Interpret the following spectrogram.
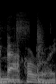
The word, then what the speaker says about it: McElroy: I had a friend with the last name McElroy who pronounced it the way you said it. Thanks, chat. But I feel like you gotta say McElroy. You gotta get that right the first time.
